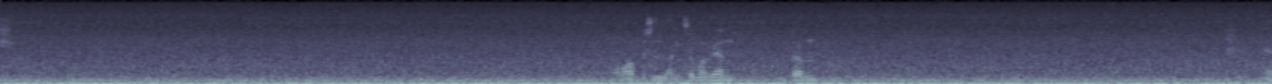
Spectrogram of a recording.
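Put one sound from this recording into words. Jet engines drone with a steady, deep rumble.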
